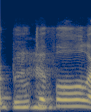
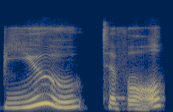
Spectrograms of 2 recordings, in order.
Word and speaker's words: beautiful: And if you look at it just written, you might say it looks like beautiful or bootiful or something like that. And I think like that's such a common word that people learn very early. So they don't even think about the pronunciation. But if you listen to it, beautiful, there's a like this mysterious Y sound that just appears in there.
